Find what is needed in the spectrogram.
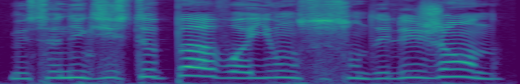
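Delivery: loud, dismissive ogre character voice; put-on ogre voice, dragging the last words; doubting ogre. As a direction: scoff as a big sceptical ogre. Ogre Boris doubts Lolisa.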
